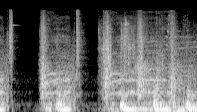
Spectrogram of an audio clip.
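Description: Trailer sound effects of a car engine revving in loud bursts over deep bass hits, cut twice by brief drops to near silence.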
